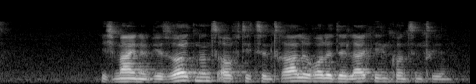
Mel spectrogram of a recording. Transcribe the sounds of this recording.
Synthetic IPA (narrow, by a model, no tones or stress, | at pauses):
ʔɪçmaɪnəviːɐzɔltn̩ʊnsa̰ʊfd̥iːt͡sɛntʁ̥aːləʁɔlədeːɐlaɪtliːŋənkʰɔnt͡sɛntʁ̥iːʁən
